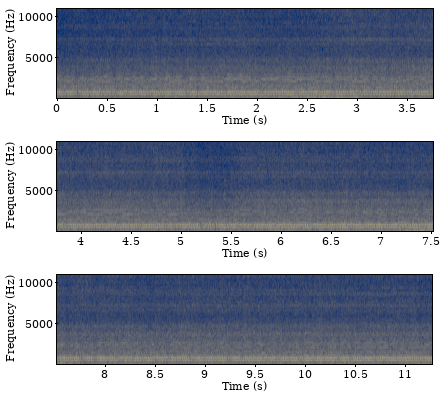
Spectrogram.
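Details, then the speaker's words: Lathe with dual belt drive through the gearbox, machining a spring perch sleeve; steady drive hum with faint rhythmic scuffing under a heavy cut from worn drive belts rubbing, not tool chatter. "a little bit of rubbing you hear it's not chatter on the tool this has a dual belt drive that goes through the gearbox and those belts are desperate need of repair so when it gets in there starts taking a good bite they get a little noisy"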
